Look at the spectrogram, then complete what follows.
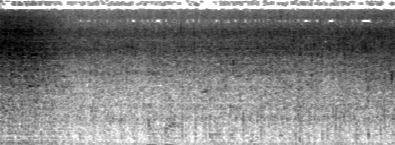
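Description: Pork chops frying in hot oil: a steady sizzle, a little louder in the first second, then settling.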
